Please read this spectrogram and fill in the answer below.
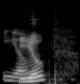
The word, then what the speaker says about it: Ils: But there's a film coming out of France called, the French title is Ils. If I'm saying that correctly, please correct me. It's ILS. So is that just Ils? – Eel.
